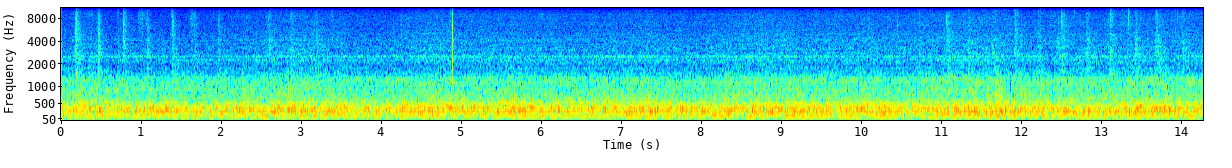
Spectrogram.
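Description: A steady mechanical whir that starts suddenly just before and holds at an even level, with a few sharp clicks near the start and again near the end.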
